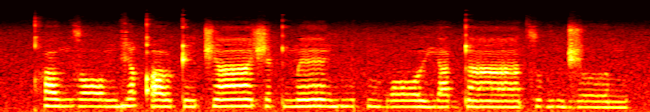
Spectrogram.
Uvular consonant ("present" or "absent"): present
